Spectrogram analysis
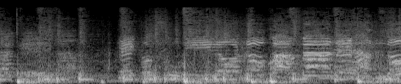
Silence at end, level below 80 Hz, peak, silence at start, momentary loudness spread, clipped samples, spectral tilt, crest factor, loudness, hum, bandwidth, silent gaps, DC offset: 0 s; -42 dBFS; -6 dBFS; 0 s; 7 LU; under 0.1%; -5 dB/octave; 16 dB; -21 LUFS; none; 15.5 kHz; none; under 0.1%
